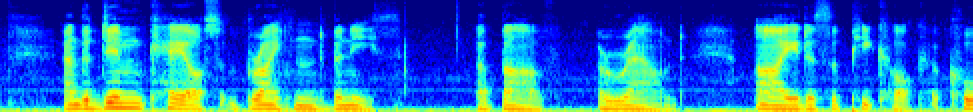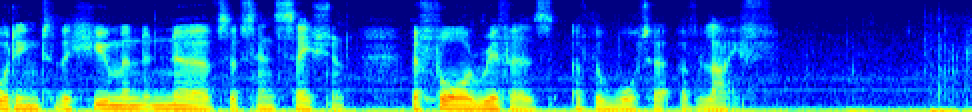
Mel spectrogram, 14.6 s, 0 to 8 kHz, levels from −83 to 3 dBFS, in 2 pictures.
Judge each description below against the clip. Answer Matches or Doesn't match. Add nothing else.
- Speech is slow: Matches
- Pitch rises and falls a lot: Doesn't match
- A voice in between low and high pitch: Doesn't match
